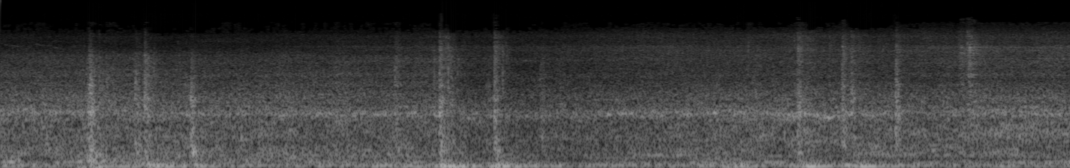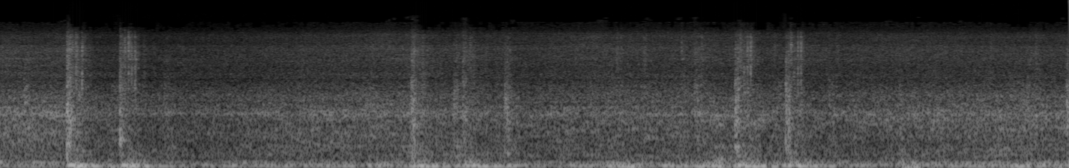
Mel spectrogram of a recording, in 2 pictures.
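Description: Bure Valley Railway narrow-gauge train running along the track with a steady low rumble. Sharp clicks come in pairs every few seconds as the wheels pass over rail joints.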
